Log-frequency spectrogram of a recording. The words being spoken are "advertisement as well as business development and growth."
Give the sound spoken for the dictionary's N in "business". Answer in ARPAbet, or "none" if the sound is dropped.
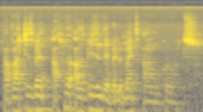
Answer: none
